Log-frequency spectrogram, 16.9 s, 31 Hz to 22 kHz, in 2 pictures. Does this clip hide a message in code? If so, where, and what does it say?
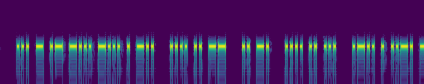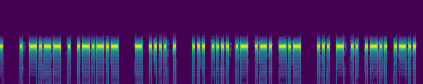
Yes: Morse code from 0.3 to 16.8 s, heard as a keyed tone, about 25 wpm, 600 Hz. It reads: STABBED HIM IN HIS LEFT EYE. THE SHARK STILL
